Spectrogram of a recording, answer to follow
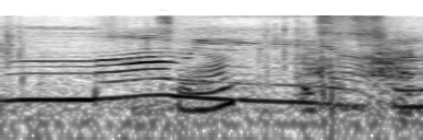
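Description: A person's voice holding one long, steady hummed note for nearly two seconds, with a short bit of another voice over it near the middle.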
